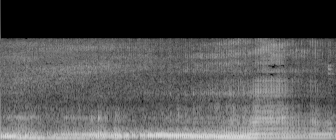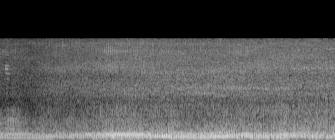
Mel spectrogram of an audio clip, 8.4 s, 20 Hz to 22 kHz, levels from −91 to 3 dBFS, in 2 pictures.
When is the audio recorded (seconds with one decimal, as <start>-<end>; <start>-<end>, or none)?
0.0-7.2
